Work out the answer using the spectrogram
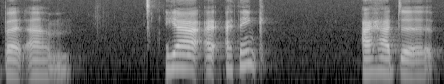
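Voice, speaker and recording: A woman's voice: medium pitch, slow pace, vocal fry, sharp tone. A young pregnant woman, a singer, answering interview questions openly and thoughtfully, a little out of breath. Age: young adult. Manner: open, thoughtful, light laughs, many ums. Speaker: guest, singer. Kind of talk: interview conversation.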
